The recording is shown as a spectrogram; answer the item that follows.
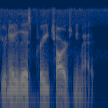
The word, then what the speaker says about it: pneumatic: Uh PCP, if you're new to this, pre-charge pneumatic. Pneumatic is spelled with a P, it turns out.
